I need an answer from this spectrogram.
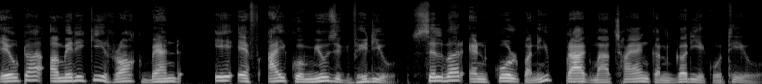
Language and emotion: Nepali, neutral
